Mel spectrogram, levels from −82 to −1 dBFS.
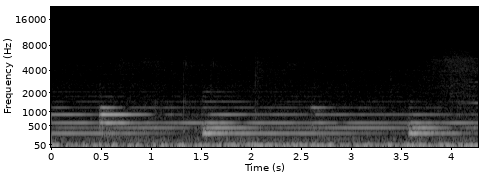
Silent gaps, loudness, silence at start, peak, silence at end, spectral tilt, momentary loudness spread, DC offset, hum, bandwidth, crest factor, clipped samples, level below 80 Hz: none; -42 LUFS; 0 s; -26 dBFS; 0 s; -7.5 dB/octave; 9 LU; under 0.1%; none; 13 kHz; 14 dB; under 0.1%; -44 dBFS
